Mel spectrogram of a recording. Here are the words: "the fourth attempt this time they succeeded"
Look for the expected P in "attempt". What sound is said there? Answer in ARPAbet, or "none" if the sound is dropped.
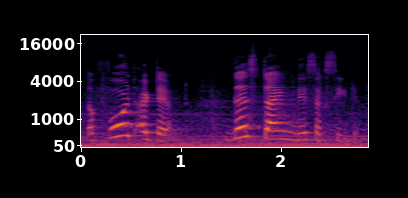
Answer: P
